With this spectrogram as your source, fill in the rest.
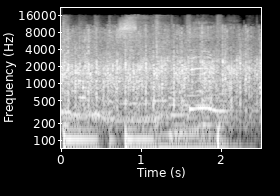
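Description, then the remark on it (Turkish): A burst of audience applause fills the space, dense and steady clapping from a crowd, with a low hum running underneath. “Alkışlar sana.”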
